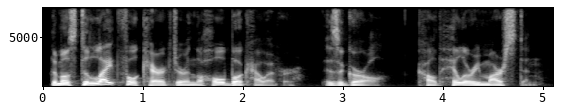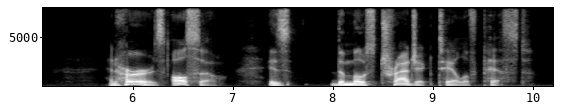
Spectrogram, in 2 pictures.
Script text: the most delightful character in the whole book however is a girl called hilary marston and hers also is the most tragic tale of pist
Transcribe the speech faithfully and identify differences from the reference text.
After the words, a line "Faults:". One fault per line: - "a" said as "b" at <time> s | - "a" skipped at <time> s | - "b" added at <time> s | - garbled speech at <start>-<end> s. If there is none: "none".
the most delightful character in the whole book however is a girl called hilary marston and hers also is the most tragic tale of pist
Faults:
none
